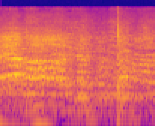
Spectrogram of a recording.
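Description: A live Hungarian folk string band plays dance music: fiddles carry the tune over a double bass that keeps a steady beat of about two pulses a second.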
